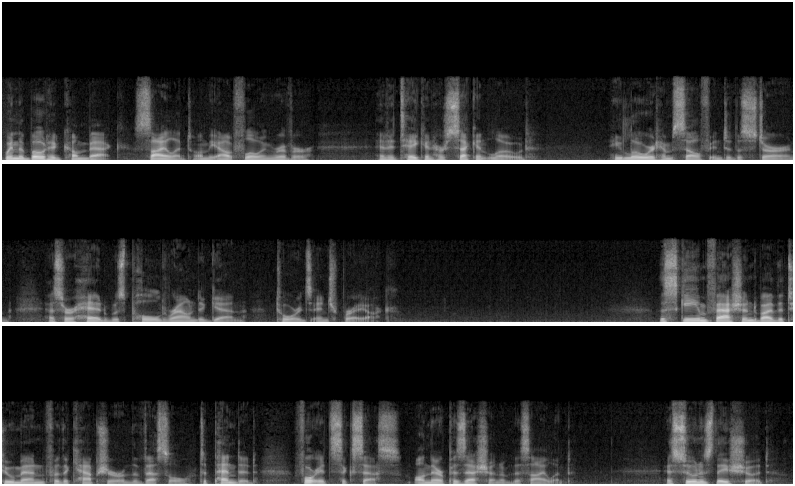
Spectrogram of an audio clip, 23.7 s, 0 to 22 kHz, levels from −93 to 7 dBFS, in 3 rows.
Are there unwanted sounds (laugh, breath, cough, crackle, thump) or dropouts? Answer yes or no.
no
